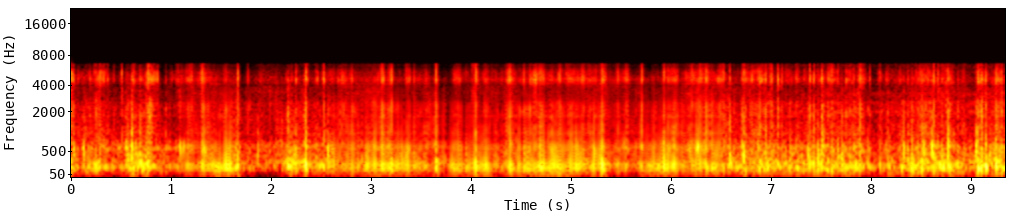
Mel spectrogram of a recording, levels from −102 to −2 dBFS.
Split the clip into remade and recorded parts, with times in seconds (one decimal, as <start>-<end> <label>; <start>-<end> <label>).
0.0-1.1 recorded; 1.1-1.6 remade; 1.6-2.6 recorded; 2.6-6.5 remade; 6.5-9.3 recorded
